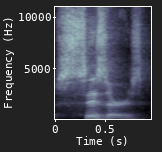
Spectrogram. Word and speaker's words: scissors: cut paper and stuff so scissors see silent or another example is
